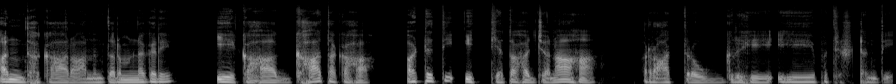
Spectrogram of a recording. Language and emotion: Sanskrit, fearful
